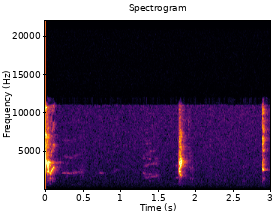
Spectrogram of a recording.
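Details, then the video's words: Pet rosy-faced lovebird giving three short, sharp, high chirps spaced over about three seconds. The first is loudest, and quiet pauses separate each call. "Lovebird Chirping Sounds"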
